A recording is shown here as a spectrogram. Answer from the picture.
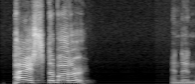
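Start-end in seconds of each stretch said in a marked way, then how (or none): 0.2-1.2 thundering, very loud, very high booming shout. After the little voice gets no reply, it booms out in a booming shout. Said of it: "The voice boomed out".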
